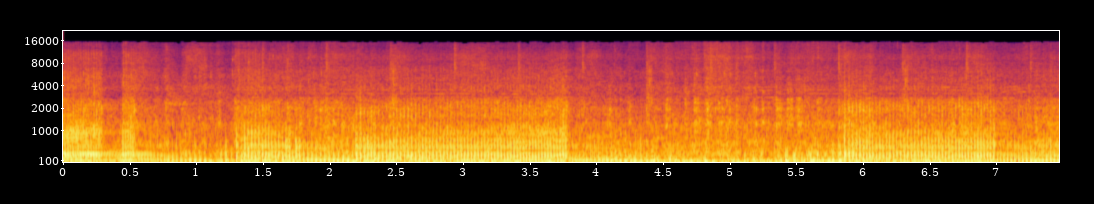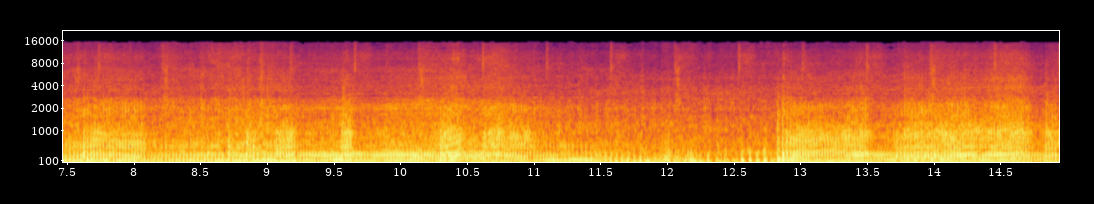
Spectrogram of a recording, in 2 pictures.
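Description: Tyres crunch over a rough gravel track.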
